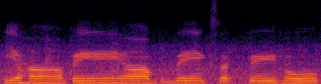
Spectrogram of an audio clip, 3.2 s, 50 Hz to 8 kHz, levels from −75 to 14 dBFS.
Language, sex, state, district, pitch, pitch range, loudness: Hindi, female, Haryana, Rohtak, 205 Hz, 205-210 Hz, -15 LUFS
